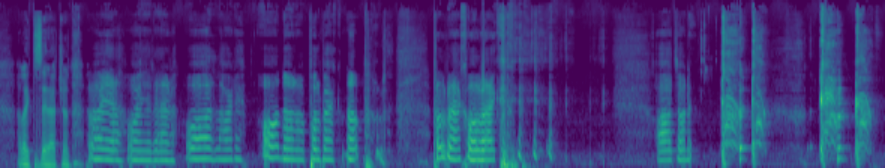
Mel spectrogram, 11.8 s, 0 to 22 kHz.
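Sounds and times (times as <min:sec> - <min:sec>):
speech: 0:00.2 - 0:07.2, 0:08.8 - 0:10.0
harsh coughing: 0:09.6 - 0:11.7.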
